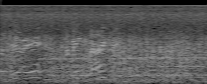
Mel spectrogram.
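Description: Steady jet aircraft engine noise heard from inside the cockpit on an old film soundtrack, with a man's voice speaking over it during the first second.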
